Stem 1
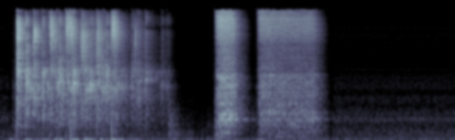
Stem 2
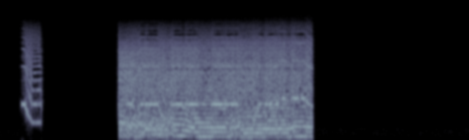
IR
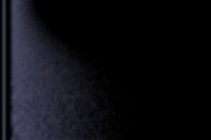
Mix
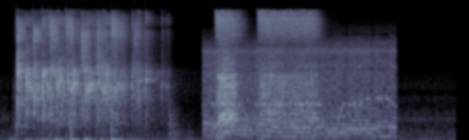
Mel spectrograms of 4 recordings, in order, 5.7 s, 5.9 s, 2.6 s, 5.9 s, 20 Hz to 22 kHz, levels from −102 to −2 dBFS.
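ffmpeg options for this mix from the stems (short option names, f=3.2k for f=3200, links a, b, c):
-filter_complex "[0:a]equalizer=f=5.3k:t=o:w=1.4:g=-6.5,acrossover=split=5000[a][b];[b]acompressor=threshold=-39dB:ratio=4:attack=1:release=60[c];[a][c]amix=inputs=2:normalize=0,volume=0.5dB,asplit=2[d][e];[e]volume=-20dB[f];[1:a]equalizer=f=4.9k:w=6.9:g=9,adelay=1050,volume=-12.5dB[g];[2:a]atrim=start_sample=2205[h];[f][h]afir=irnorm=-1:irlink=0[i];[d][g][i]amix=inputs=3:normalize=0,alimiter=limit=-23dB:level=0:latency=1:release=235"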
